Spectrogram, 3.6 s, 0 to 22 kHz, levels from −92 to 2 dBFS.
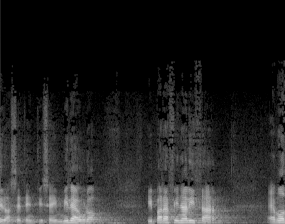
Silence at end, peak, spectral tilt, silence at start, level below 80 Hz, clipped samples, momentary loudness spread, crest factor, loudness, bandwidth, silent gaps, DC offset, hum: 0 s; -2 dBFS; -5.5 dB/octave; 0 s; -76 dBFS; under 0.1%; 14 LU; 22 dB; -22 LUFS; 13.5 kHz; none; under 0.1%; none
